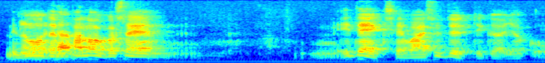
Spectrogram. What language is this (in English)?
Finnish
